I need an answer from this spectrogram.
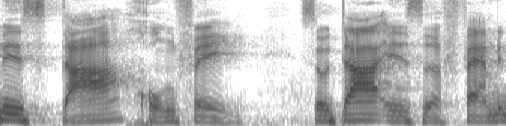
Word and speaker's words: Da Hongfei: again yeah because probably many of you cannot pronounce my name correctly yeah my name is da Hong Fei so da is a family name in China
